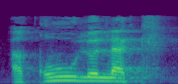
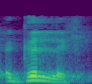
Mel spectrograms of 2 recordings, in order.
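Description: First: It is said with a standard q sound. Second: It is said the Iraqi way, with g.

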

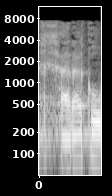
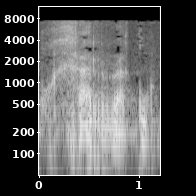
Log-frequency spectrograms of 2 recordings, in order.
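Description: First: The r sound is single and short. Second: The r sound is doubled and held longer. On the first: "به تخفیف" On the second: "به تشدید"

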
